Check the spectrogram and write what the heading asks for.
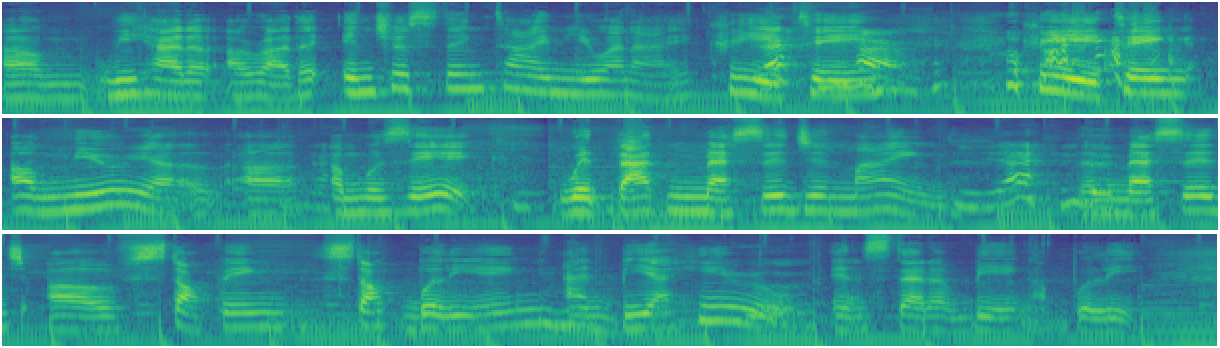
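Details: Adult woman speaking; typical speech.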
